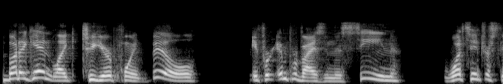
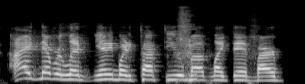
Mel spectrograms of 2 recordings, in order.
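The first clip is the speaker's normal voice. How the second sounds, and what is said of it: Fancy put-on Chicago accent. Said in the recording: “just make the accent a little more fancy ... Chicago royalty”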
